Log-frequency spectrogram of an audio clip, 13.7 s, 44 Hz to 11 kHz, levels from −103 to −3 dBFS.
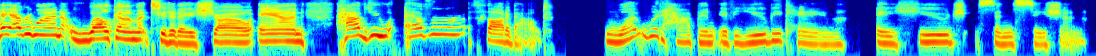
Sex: female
